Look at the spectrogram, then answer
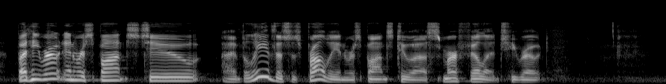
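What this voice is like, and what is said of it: Usual voice. Nothing is said of it.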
